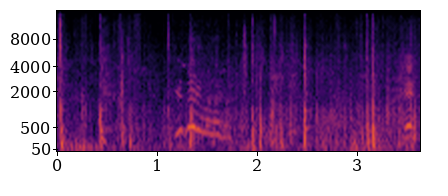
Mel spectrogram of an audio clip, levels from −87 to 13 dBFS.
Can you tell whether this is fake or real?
real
